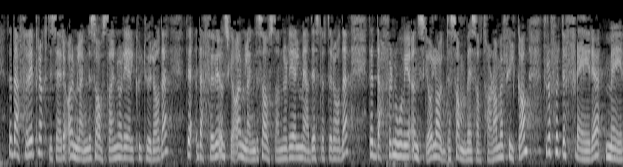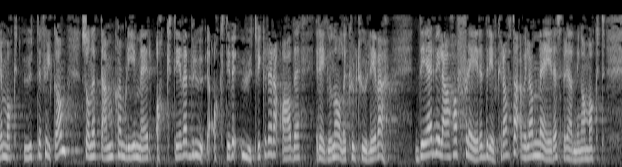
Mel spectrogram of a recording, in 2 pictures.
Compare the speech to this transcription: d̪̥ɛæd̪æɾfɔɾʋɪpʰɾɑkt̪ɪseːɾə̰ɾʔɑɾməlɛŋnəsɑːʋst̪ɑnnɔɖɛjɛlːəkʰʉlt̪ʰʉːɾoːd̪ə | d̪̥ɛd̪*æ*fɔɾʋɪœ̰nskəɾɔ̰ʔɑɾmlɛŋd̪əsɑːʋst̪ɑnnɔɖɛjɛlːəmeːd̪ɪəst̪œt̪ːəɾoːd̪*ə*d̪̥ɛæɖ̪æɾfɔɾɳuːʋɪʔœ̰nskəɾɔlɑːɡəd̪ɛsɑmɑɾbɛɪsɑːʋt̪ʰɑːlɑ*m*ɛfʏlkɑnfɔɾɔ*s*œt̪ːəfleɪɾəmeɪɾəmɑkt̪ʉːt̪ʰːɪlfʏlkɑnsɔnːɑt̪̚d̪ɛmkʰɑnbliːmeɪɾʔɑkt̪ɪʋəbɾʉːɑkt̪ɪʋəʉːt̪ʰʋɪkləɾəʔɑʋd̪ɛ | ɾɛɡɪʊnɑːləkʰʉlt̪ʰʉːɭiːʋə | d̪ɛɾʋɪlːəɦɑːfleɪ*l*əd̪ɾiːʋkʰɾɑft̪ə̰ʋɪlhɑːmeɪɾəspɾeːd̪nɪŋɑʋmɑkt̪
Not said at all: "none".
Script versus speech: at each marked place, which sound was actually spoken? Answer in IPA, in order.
æ, ə, m, f, ɾ

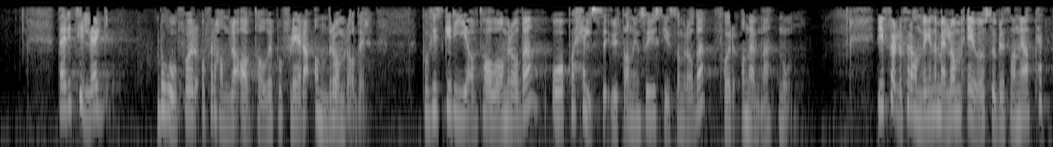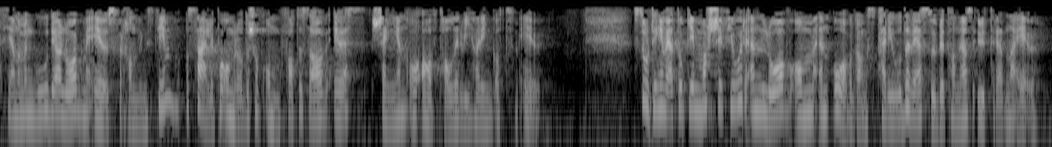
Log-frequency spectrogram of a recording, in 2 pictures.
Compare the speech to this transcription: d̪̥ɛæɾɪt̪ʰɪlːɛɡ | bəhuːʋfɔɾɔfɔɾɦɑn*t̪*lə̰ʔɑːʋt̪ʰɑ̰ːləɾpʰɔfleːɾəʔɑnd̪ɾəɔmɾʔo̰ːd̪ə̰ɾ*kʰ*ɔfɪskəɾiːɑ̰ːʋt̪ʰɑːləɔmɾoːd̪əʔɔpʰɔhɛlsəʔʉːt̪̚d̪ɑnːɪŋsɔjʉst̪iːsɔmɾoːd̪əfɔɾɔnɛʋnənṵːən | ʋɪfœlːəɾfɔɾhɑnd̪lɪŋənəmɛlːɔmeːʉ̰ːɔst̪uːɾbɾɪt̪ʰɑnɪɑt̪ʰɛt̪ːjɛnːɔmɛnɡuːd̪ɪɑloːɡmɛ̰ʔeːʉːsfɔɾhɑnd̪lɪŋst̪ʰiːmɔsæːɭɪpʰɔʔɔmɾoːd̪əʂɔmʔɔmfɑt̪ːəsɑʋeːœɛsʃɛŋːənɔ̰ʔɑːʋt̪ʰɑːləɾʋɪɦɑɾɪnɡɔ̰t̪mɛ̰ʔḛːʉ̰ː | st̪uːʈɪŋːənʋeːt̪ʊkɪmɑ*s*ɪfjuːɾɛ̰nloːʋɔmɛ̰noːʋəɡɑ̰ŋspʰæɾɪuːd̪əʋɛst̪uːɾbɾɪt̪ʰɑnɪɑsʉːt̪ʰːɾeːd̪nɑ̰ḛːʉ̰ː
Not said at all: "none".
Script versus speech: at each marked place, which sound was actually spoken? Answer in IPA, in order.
d̪, pʰ, ʂ

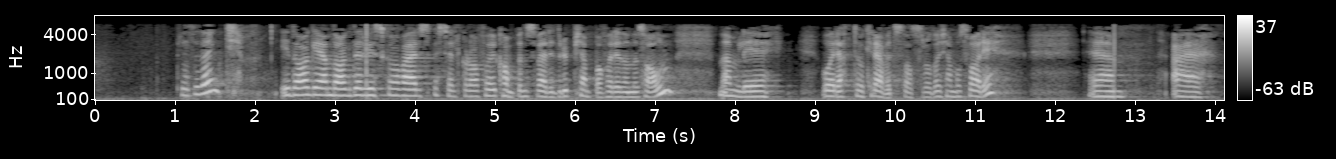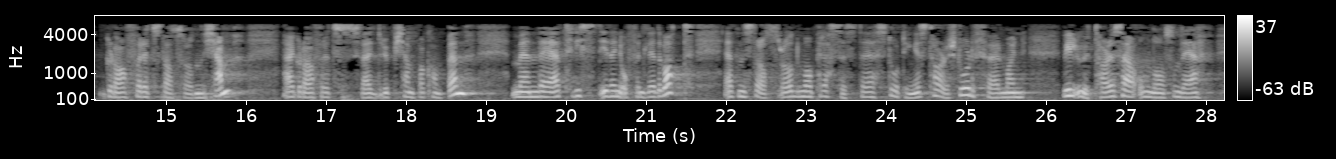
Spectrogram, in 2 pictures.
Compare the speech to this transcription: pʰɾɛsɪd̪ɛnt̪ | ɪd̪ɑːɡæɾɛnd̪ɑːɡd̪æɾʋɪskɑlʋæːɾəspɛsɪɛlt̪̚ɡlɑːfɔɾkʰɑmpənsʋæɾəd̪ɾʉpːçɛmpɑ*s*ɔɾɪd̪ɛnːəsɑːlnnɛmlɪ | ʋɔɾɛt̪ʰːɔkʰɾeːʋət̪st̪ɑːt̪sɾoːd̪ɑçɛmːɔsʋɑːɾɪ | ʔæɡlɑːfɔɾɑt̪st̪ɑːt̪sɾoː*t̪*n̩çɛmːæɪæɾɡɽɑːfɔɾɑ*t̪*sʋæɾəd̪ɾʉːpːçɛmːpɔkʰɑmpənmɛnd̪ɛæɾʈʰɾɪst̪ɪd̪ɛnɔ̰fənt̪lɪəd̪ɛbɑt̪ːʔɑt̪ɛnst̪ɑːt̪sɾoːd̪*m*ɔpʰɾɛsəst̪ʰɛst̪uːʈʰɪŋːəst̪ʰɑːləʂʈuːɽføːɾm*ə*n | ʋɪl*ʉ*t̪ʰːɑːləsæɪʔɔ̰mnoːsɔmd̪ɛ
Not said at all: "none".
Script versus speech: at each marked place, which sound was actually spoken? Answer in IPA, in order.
f, d̪, t̪, m, ɑ, ʉː

